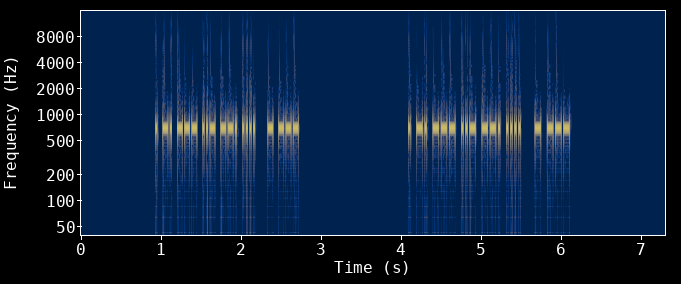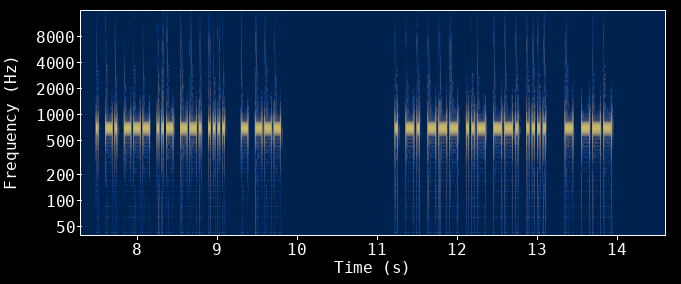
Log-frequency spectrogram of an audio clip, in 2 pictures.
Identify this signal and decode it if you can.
Morse code, heard as a keyed tone, about 43 wpm, 700 Hz. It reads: ENOUGH TO ENOUGH TO ENOUGH TO ENOUGH TO
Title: Speed-Racing - Sets of 2 Words 35wpm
